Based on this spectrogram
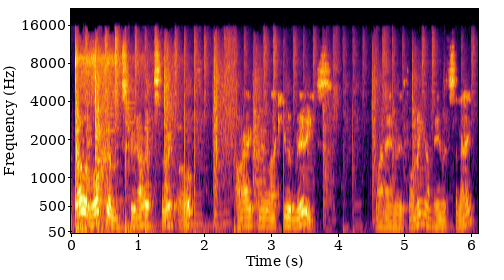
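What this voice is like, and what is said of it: Slightly off, unwell-sounding voice. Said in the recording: “My voice is a little bit funky at the moment ... I'm actually a bit under the weather”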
